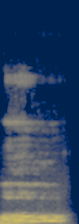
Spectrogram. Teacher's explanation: Or I try to, when I'm just saying Om, I try to hold the Om, like the O as long as I can and the M as long as I can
